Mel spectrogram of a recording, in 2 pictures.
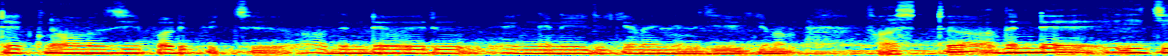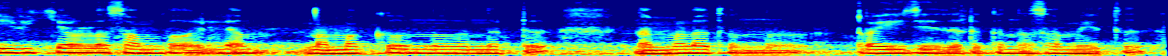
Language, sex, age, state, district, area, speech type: Malayalam, male, 18-30, Kerala, Idukki, rural, spontaneous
